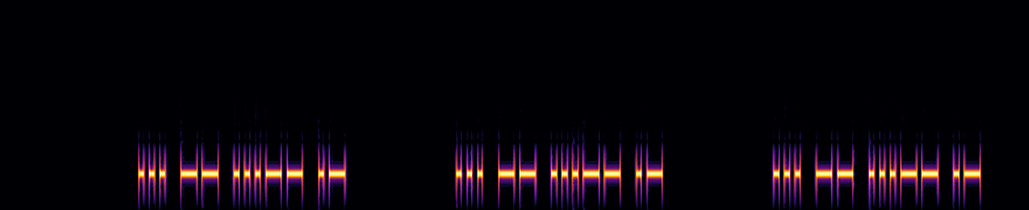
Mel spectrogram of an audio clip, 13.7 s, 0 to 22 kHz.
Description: Morse code, heard as a keyed tone, about 17 wpm, 700 Hz. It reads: SM3A SM3A SM3A
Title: DXCC-100 Call Signs - 4 Characters - Repeated 3x - 17wpm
